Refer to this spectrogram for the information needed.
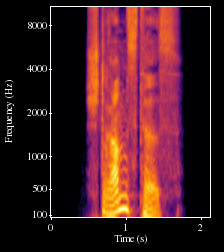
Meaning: strong/mixed nominative/accusative neuter singular superlative degree of stramm
- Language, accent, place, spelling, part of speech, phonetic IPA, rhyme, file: German, Germany, Berlin, strammstes, adjective, [ˈʃtʁamstəs], -amstəs, De-strammstes.ogg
